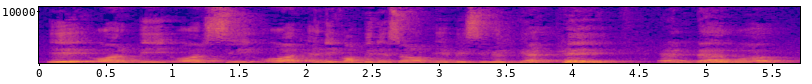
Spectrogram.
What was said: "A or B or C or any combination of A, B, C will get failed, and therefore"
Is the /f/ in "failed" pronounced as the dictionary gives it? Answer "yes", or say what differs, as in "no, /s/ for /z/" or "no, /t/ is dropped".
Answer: no, /p/ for /f/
